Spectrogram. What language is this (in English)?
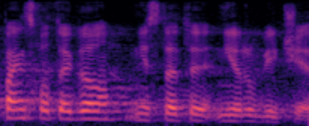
Polish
